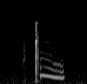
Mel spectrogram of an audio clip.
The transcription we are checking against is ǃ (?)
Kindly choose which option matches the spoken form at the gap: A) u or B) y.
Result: A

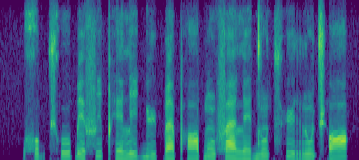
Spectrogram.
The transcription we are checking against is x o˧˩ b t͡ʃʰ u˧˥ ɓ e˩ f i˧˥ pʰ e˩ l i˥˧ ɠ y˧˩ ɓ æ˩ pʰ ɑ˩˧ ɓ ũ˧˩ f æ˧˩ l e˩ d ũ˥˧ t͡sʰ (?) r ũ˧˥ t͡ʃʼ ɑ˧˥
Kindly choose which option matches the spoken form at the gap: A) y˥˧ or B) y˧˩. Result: A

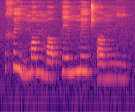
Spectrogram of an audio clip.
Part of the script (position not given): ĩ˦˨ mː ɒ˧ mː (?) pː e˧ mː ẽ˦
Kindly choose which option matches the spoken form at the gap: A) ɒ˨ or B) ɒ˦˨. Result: A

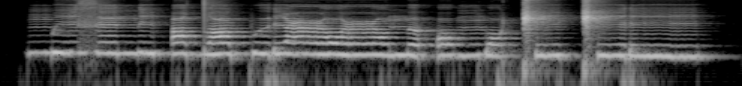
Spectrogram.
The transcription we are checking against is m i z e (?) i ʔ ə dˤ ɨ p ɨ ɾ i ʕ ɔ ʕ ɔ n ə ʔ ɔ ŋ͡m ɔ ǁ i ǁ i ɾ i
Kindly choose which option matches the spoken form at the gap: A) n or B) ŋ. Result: A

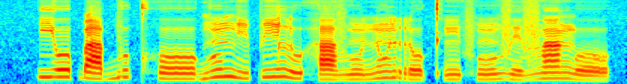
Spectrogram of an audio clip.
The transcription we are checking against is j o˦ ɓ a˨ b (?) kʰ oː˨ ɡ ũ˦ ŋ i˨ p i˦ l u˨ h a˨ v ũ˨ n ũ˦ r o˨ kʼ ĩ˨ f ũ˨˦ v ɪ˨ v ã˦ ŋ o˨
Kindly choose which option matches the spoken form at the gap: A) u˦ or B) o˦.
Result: A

